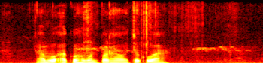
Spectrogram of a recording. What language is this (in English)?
Santali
